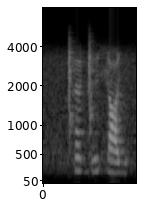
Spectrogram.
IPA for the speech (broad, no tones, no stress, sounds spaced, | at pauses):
ǀʰ ɛ ɡ͡ǀ e ç a ʎ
